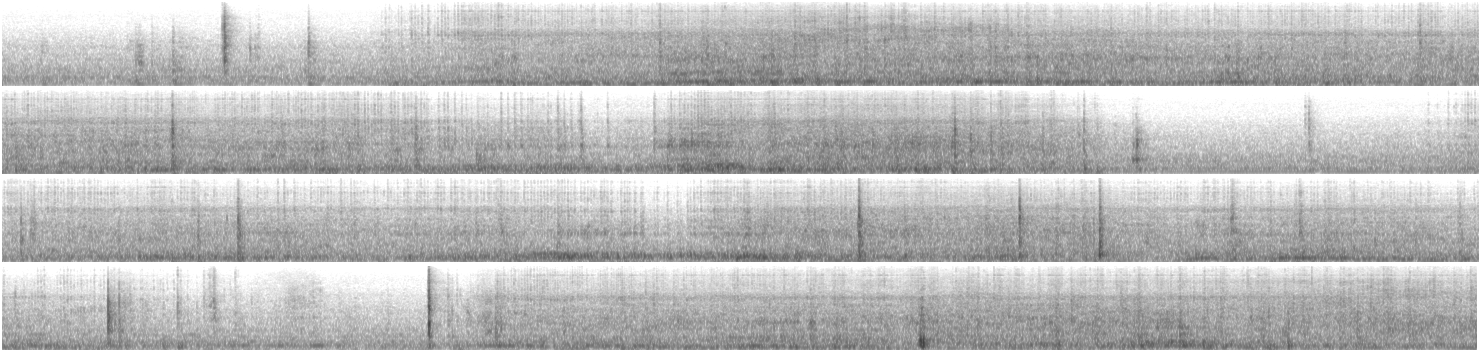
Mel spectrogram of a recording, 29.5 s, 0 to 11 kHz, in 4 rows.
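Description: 1960s-built HO-scale model steam switcher locomotive running along its track: the small electric motor and gearing whirr steadily, swelling and fading, with occasional sharp clicks. The sound drops away briefly partway through.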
